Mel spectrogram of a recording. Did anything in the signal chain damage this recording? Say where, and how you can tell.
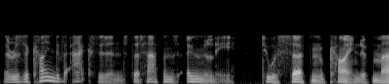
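Yes. The damage comes from the call processing stage, where the automatic gain is rising. From 0.05 s to the end at about 3.9 s, the speech and the background noise swell together, steadily and slowly. Both get louder at once, so the level change did not come from the talker. The automatic gain control judged the input too quiet and kept raising its gain through the clip. The G.711 call path adds its usual band limit at 4 kHz.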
